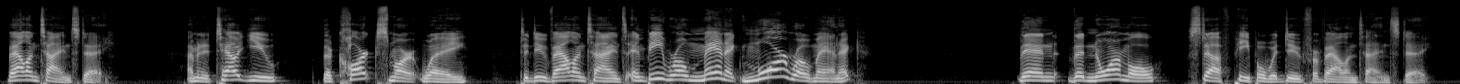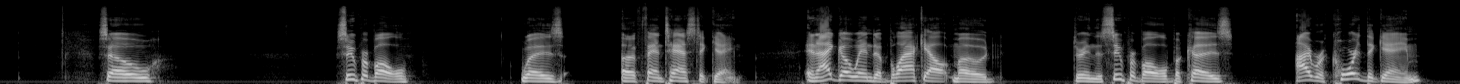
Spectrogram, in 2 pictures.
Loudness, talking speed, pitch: -18 LUFS, 105 wpm, 140 Hz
